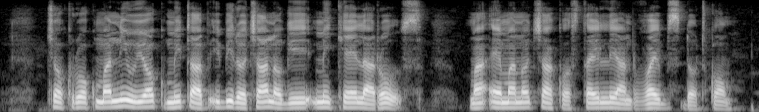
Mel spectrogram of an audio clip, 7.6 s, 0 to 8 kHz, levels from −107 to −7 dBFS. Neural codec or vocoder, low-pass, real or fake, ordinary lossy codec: none; none; real; none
